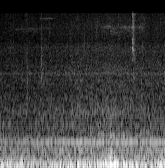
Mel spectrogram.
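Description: Electric-converted cabin cruiser running under way: a steady low rumble with one constant thin whine over it.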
